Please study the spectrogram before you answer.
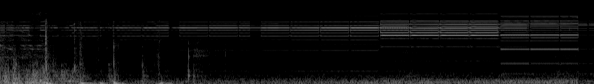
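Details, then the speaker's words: FPV quad with a suspected bad PID tune: after the motor noise fades, a rising series of clean stepped beeps plays, the ESC startup tune, showing the ESC fully rebooted in flight. "okay now what's that sound that's not the standard startup sound okay so that was the startup music from the esc so the esc had a full reboot"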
